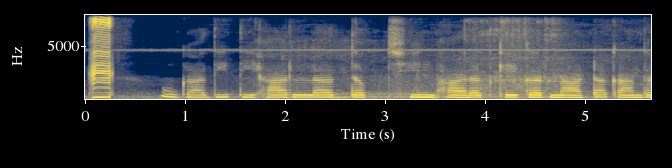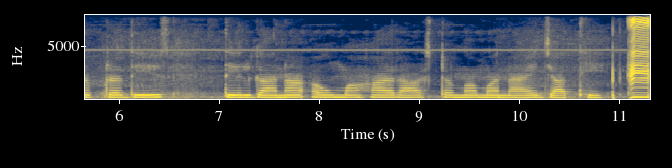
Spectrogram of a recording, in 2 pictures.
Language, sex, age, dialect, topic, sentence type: Chhattisgarhi, female, 18-24, Western/Budati/Khatahi, agriculture, statement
